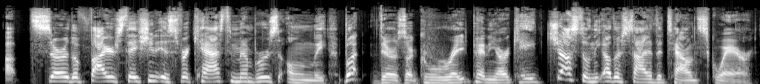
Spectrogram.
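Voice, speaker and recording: A man's voice: a little high, expressive, moderate pace, hardly any pauses, no echo, clean studio sound, pitched above the performer's own voice, lightly acted. A man voicing an overly cheerful, courteous theme park employee in an audiobook. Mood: chipper. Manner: chipper, courteous. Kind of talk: acted audiobook dialogue.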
